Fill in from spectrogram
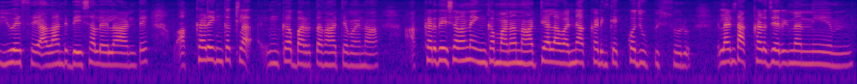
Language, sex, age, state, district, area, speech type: Telugu, female, 18-30, Telangana, Nalgonda, urban, spontaneous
